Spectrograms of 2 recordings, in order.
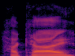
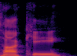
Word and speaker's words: Haki: Hakai? How do you say it? I've never watched One Piece. He's damn good. He is it was Haki.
